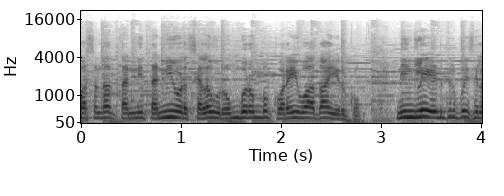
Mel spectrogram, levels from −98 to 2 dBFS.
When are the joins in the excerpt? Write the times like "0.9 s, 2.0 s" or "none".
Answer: 3.0 s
